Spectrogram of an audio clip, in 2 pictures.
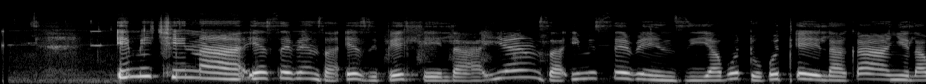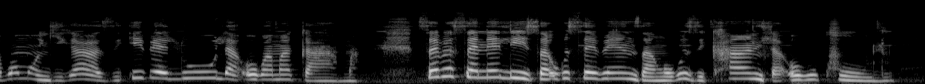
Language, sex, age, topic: North Ndebele, female, 25-35, health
